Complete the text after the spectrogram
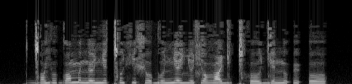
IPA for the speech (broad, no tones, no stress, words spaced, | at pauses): ɡ͡ǀɔjuɡɔmɵ nœɲɛǀuçi ʃoɡoɲɛ ʎœɕɔvɑɟʉ ǀʰo ɟenuʔʉ ʔo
